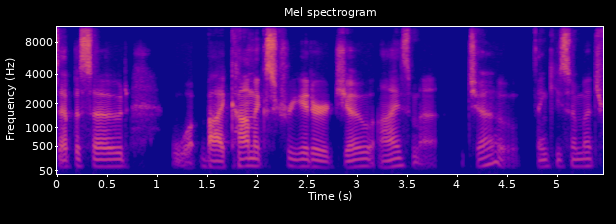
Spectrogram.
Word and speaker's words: Eisma: joined on this episode by Comics Creator Joe eisma Joe thank you so much for joining me and I hope I pronounced your name correctly I didn't think to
